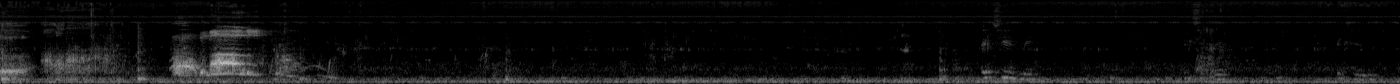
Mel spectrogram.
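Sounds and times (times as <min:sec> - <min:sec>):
loud rough burp: 0:00.0 - 0:01.2
water trickling in a pool: 0:00.0 - 0:14.0.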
